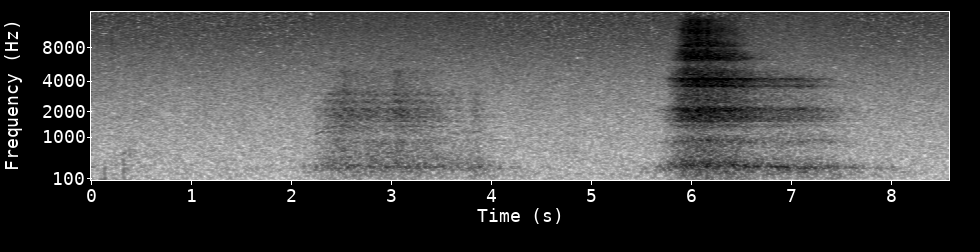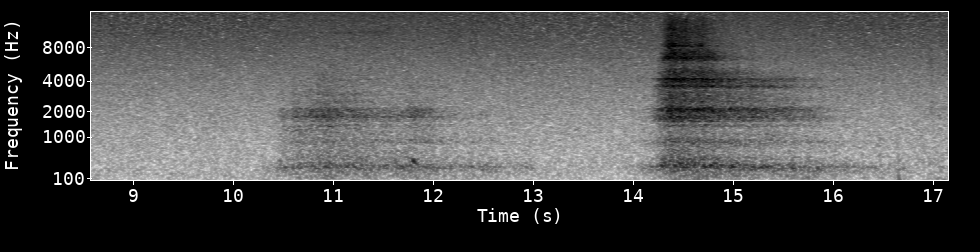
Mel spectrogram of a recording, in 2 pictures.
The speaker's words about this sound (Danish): Når vi starter spejlet, så tænker jeg, at du bare starter med at lukke dine øjne og tage nogle dybe vejrtrækninger helt ned i maven.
